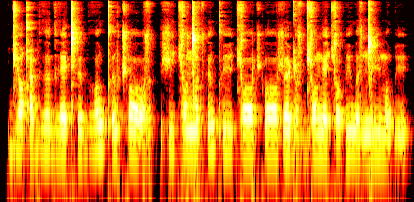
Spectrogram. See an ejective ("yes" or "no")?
yes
